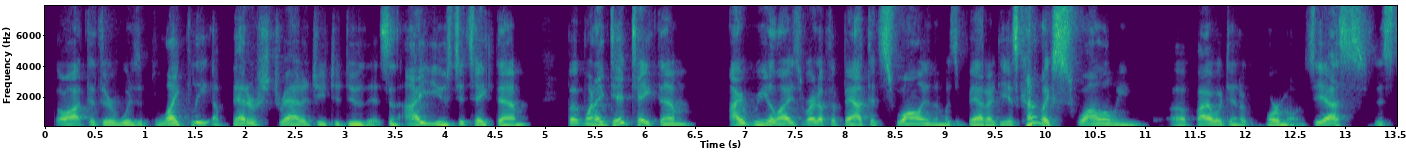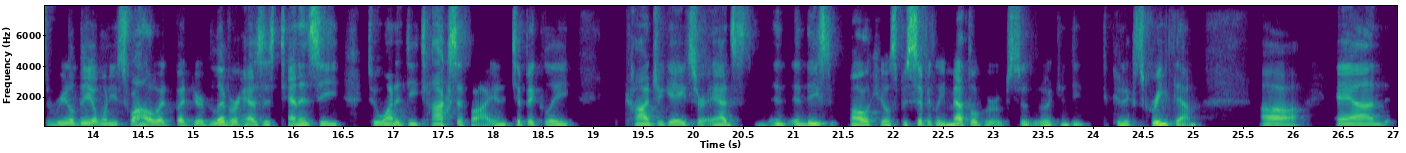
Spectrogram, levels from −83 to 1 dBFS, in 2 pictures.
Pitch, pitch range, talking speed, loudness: 125 Hz, 110-140 Hz, 190 wpm, -25 LUFS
